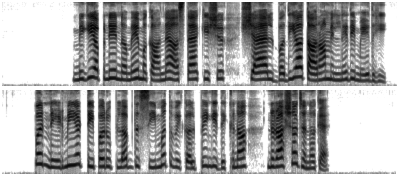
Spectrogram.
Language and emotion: Dogri, sad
